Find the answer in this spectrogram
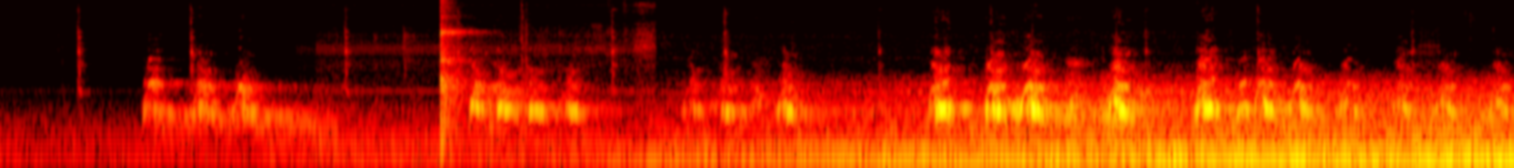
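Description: Many short animal yelps and whines, dog-like and coming in quick runs, starting about a second in, over a low rumble that swells and grows louder through the second half.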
